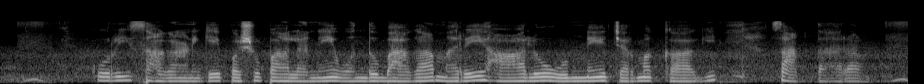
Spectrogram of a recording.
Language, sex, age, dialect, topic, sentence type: Kannada, female, 36-40, Central, agriculture, statement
